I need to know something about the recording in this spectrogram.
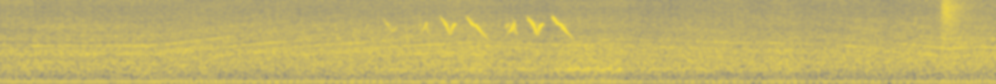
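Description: A tractor engine hums steadily as the tractor drives.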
